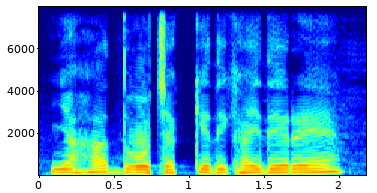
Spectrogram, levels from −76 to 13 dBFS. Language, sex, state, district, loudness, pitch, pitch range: Hindi, male, Jharkhand, Ranchi, -11 LUFS, 160 Hz, 155-165 Hz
